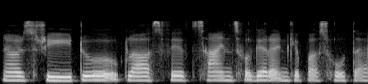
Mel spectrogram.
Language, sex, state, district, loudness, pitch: Hindi, female, Bihar, Patna, -15 LUFS, 190 Hz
